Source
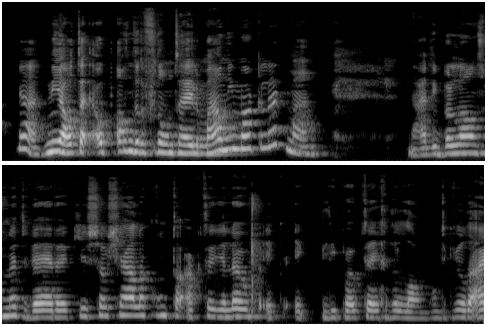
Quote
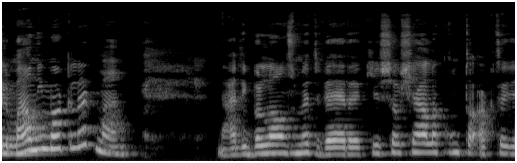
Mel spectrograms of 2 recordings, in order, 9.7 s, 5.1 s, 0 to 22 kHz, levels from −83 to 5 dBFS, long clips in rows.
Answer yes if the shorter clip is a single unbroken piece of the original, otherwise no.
yes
